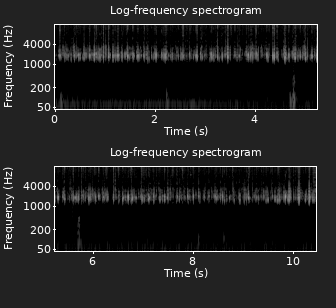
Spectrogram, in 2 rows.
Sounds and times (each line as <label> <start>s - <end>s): school of minnows surrounding the hydrophone 0.0s - 10.4s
